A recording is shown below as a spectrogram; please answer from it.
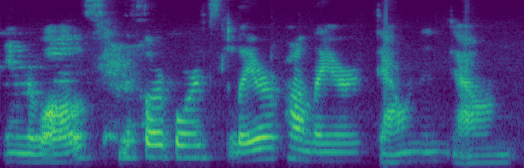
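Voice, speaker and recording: A woman casually reading fiction aloud, relaxed and chatty, stopping to correct herself. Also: sits low, measured pace, husky, poor audio. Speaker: reader.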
